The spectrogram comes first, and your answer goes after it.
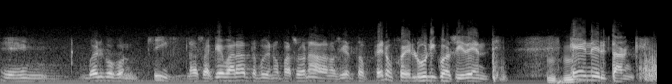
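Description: A man talks at a moderate pace, his fairly high pitch showing ordinary variation, while noticeable background noise plays behind him. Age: old. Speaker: retired truck driver. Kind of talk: radio call-in. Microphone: too quiet.

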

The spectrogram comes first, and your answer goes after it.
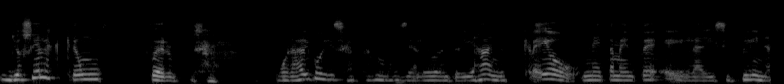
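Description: Speaking at a fairly slow pace with vocal fry, a woman shows ordinary pitch variation and big swings in loudness. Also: medium pitch for a woman. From Venezuela, Caracas. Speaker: podcast co-host. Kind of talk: casual chat. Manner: animated.

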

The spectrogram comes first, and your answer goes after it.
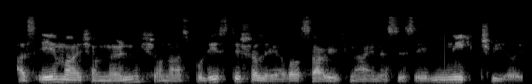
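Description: Fairly slow delivery from a man, pitch varying in an ordinary way. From Stuttgart, Germany. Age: 60s. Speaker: Buddhist teacher. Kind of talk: livestream dharma talk. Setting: TikTok live stream. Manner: casual, chatty.

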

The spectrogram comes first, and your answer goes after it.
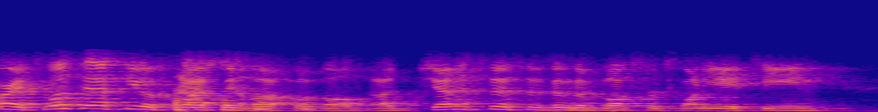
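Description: A man speaks at a very fast pace and fairly high pitch, with very wide pitch swings. Noticeable background noise is present. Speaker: fantasy football co-host. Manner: jokey, sarcastic.

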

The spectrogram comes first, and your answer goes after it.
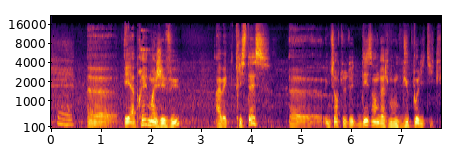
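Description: At a very slow pace with long, frequent pauses, a man speaks at a fairly low pitch with ordinary pitch variation. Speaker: theatre director and actor. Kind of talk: interview. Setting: busy public place. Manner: hesitant, with many fillers.

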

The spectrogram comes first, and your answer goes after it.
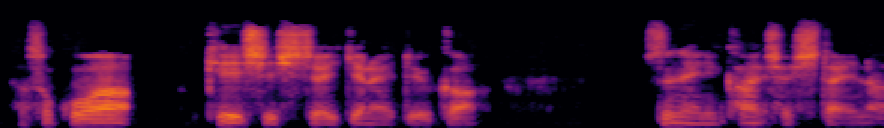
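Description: Recorded dry and close with no echo, a man speaks at a moderate pace. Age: 30s. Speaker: podcaster. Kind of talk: casual monologue. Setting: in a car. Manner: halting.

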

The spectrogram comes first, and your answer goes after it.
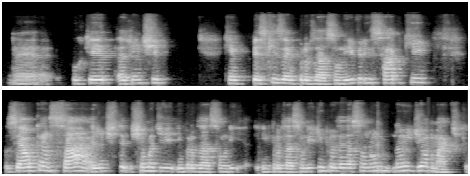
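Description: A man's high-pitched voice at a moderate pace, with fairly even intonation. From Brazil, Betim (Minas Gerais). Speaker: saxophonist and composer. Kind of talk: interview. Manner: hesitant, many fillers and repetitions.

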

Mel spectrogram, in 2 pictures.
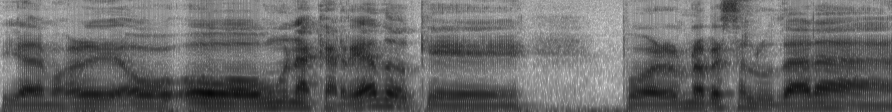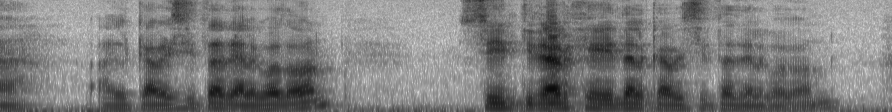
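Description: This man's voice sits at a medium pitch with ordinary pitch variation. He talks at a moderate pace. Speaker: podcast host. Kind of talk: casual chat. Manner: animated.

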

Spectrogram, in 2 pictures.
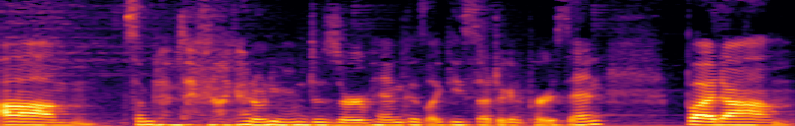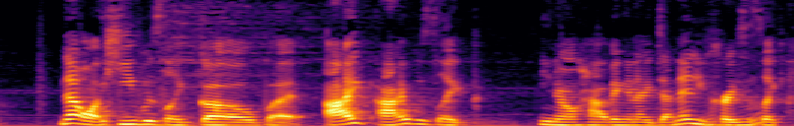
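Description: A woman speaks at a fairly quick pace. Audible room echo and noticeable background noise fill the recording. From US, born in Colombia. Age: 20s. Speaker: podcast co-host. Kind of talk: casual chat.

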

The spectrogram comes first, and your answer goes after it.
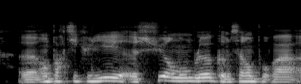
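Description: Ordinary pitch variation and a moderate pace in a man's voice of medium pitch. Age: 30s. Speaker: podcaster and blogger. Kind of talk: solo podcast monologue. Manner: casual, hesitant with fillers.

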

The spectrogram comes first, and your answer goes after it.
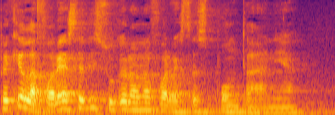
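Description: Male speech over noticeable background noise, with room echo clearly audible. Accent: Portuguese. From Portugal, Lisbon. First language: Portuguese (speaking Italian). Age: 50s. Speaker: company executive. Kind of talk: interview.

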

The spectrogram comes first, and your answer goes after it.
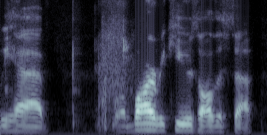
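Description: Medium in pitch, a man with an American accent speaks at a moderate pace. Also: dry, close sound with no echo. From Southern California. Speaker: podcast co-host, forklift driver. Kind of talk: casual chat while drinking beer.

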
